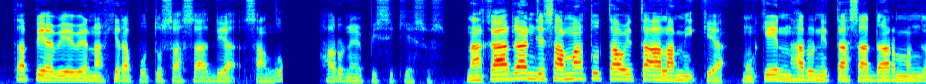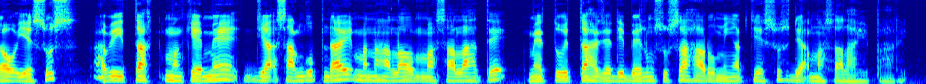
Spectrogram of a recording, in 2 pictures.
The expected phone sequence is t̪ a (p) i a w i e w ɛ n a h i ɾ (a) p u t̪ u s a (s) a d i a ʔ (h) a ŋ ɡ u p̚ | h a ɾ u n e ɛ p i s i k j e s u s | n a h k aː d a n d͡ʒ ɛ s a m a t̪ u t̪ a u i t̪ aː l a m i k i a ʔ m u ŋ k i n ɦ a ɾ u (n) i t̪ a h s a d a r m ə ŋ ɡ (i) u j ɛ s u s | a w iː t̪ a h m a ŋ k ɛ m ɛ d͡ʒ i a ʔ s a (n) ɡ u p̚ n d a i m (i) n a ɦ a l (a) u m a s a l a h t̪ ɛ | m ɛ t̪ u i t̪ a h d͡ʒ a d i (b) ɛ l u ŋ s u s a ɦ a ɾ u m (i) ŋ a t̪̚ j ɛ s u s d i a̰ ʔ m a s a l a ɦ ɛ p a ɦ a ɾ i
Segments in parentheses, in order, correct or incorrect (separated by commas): correct, correct, correct, incorrect, correct, incorrect, incorrect, incorrect, correct, correct, correct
